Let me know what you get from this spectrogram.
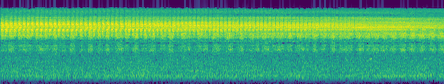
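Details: Loud cicada chorus: high-pitched shimmering buzz, strongly pulsed at first, then smoothing into a steadier drone that slowly fades slightly.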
